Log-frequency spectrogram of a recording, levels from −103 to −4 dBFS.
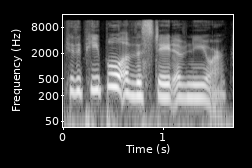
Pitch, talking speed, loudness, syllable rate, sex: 215 Hz, 315 wpm, -16 LUFS, 6.6 syllables/s, female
